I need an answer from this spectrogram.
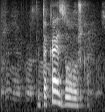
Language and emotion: Russian, positive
